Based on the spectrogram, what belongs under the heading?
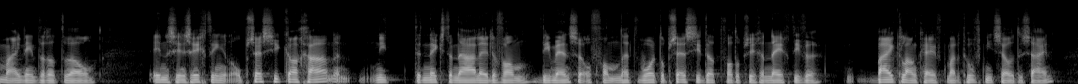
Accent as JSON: {"language": "Dutch", "town": "Tiel", "region": "Gelderland", "country": "Netherlands", "tie": "born or raised there", "also_born_or_lived": "Nijmegen", "moved": "as an adult", "said": "Ik ben geboren en getogen in Tiel."}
